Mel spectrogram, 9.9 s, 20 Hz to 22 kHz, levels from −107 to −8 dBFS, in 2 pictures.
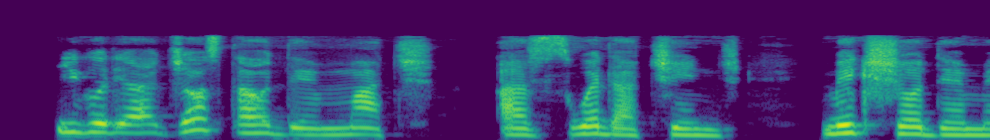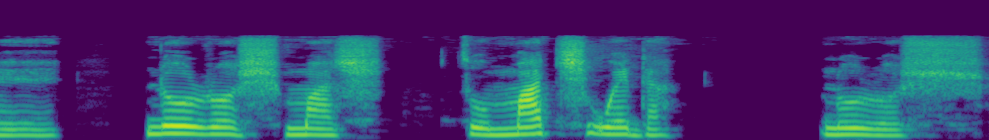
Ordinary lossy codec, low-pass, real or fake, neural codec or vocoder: none; none; real; none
